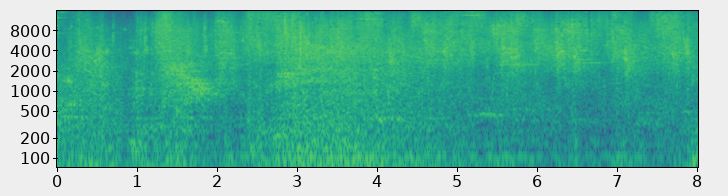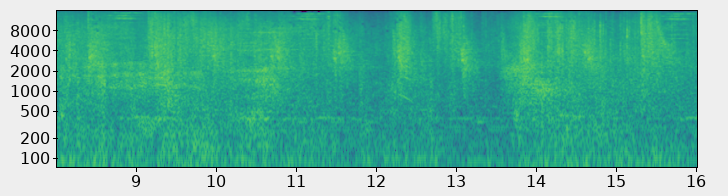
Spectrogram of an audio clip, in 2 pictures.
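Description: Spells blast and crackle in a game battle, with deep rumbling booms.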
